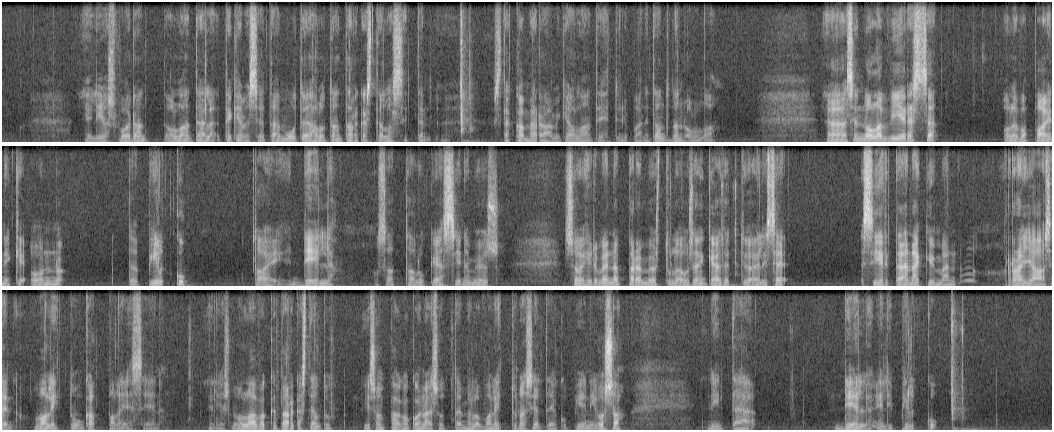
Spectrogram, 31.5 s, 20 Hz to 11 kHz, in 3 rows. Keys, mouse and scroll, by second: 1.5 middle click, 8.3-9.8 scroll up 1, 9.8 click, 15.5-19.6 scroll up 1, 20.0 middle click, 21.9-23.8 scroll down 1, 23.8 middle click.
